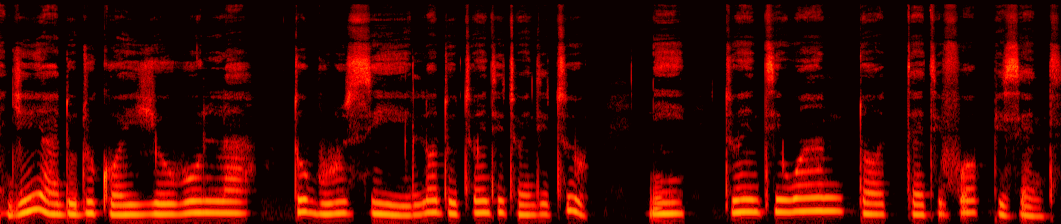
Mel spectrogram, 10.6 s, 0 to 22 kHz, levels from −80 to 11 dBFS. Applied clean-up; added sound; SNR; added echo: none; none; none; none.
